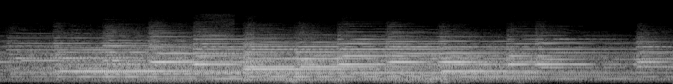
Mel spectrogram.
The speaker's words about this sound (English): This time period, about 20 years after its founding, also brought the construction of the Holden Observatory, and the Krauss chimes rang for the first time before the building was ever completed.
